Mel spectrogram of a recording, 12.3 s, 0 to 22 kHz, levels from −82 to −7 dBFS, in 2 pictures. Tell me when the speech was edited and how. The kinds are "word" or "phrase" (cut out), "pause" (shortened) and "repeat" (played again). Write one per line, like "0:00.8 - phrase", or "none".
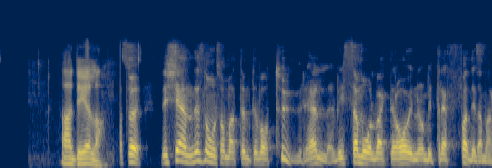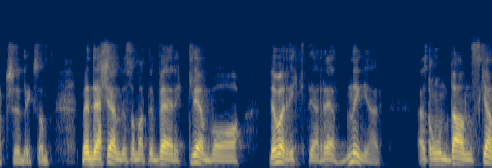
0:01.4 - pause
0:02.7 - word
0:06.0 - word
0:07.4 - word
